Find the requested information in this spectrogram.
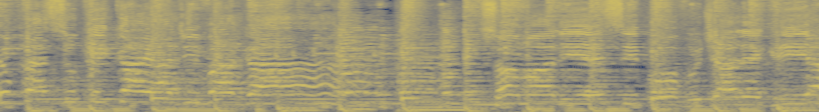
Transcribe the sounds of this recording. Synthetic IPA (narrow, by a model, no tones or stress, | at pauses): ewpɛ̃sʊkɪkajad͡ʒɪvaɡa | sɔmɔliesɪpovʊd͡ʒɪaleɡɾiɐ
